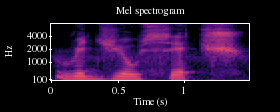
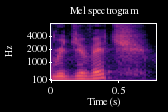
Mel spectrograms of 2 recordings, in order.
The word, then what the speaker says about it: Ridjosic: of last season was Stefan Ridjosic. Yes, I said it right. I just call him Ridjovic because that's easier and it flows, and I can't put an S in the middle of it.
